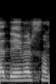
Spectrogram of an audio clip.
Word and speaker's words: Edemerson: Pronúncia tá correta, é Edemerson mesmo. O acento é aí no segundo Em relação a um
